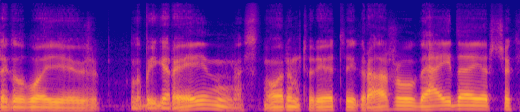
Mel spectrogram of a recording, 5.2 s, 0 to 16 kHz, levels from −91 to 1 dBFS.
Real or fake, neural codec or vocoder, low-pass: fake; autoencoder, 48 kHz, 32 numbers a frame, DAC-VAE, trained on Japanese speech; 14.4 kHz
